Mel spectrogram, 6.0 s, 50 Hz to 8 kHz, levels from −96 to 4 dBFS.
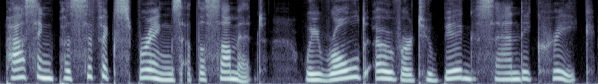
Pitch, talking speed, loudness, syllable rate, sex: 240 Hz, 130 wpm, -16 LUFS, 3.7 syllables/s, female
